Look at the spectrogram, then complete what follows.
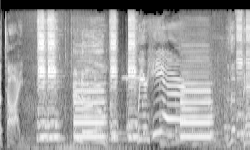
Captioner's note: beeping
